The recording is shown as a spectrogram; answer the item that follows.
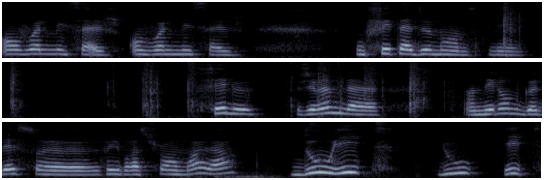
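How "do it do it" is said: put-on English accent, drawn out, very slow. Urging a listener to send her message, in an English accent. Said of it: "avec mon accent anglais là".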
